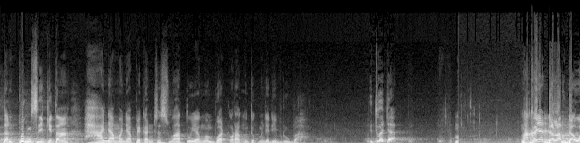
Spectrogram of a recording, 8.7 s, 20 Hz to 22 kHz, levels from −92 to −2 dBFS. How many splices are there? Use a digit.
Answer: 1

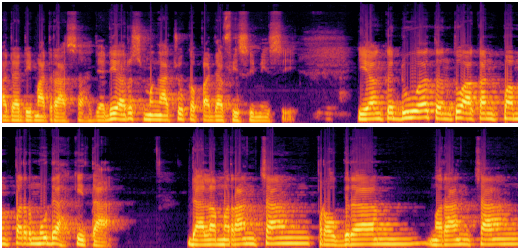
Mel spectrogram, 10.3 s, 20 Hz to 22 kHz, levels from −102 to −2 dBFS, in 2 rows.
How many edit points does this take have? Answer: 0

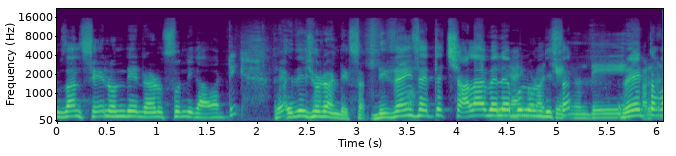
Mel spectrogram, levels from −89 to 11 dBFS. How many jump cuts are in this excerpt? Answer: 1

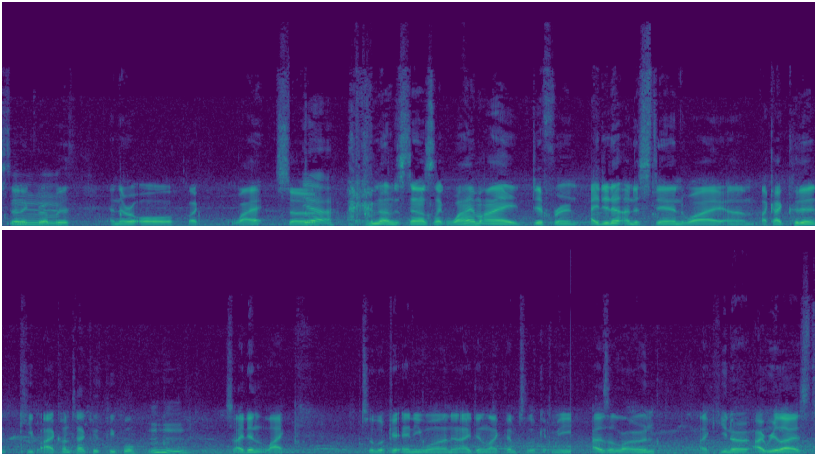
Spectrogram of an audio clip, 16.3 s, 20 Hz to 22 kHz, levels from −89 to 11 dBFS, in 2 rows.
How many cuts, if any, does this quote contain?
2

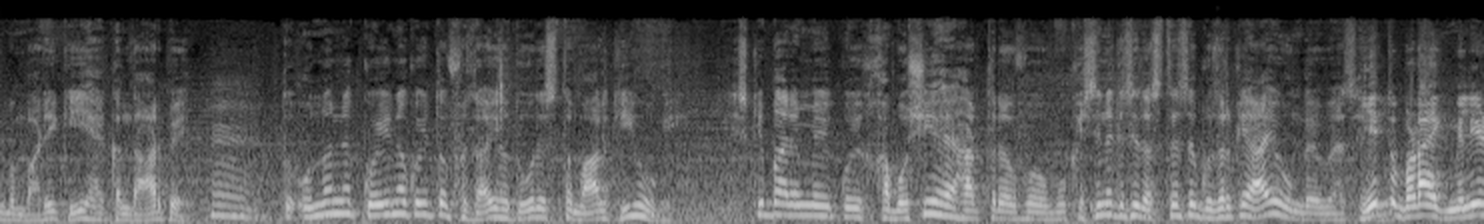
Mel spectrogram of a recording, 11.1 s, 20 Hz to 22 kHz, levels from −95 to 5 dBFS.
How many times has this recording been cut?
0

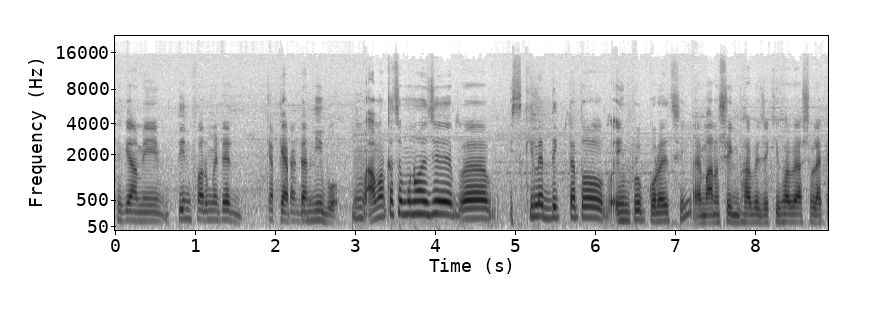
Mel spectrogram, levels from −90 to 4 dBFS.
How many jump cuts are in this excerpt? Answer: 2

